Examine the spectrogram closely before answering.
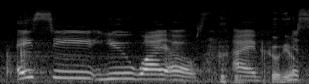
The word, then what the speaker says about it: acuyo: We have a question from Virginia, and I'm going to mispronounce this word. It's acuyo, A-C-U-Y-O.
